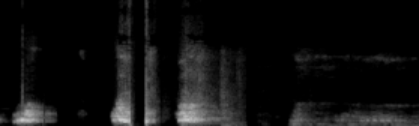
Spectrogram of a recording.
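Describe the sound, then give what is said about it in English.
A dog phoning in to a call barks three times in quick bursts over the phone line, the sound thin and compressed, followed by a few softer whimpering whines trailing off. “Oh, we've got a dog phoning in.”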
